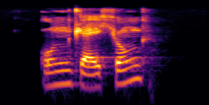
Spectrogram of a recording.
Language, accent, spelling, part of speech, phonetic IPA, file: German, Austria, Ungleichung, noun, [ˈʊnˌɡlaɪ̯çʊŋ], De-at-Ungleichung.ogg
- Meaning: 1. inequality (a statement that one quantity is less (or greater) than another) 2. inequation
